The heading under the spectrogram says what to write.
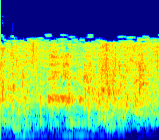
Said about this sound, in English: Water. Basement floor covered with water. Can't get out.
